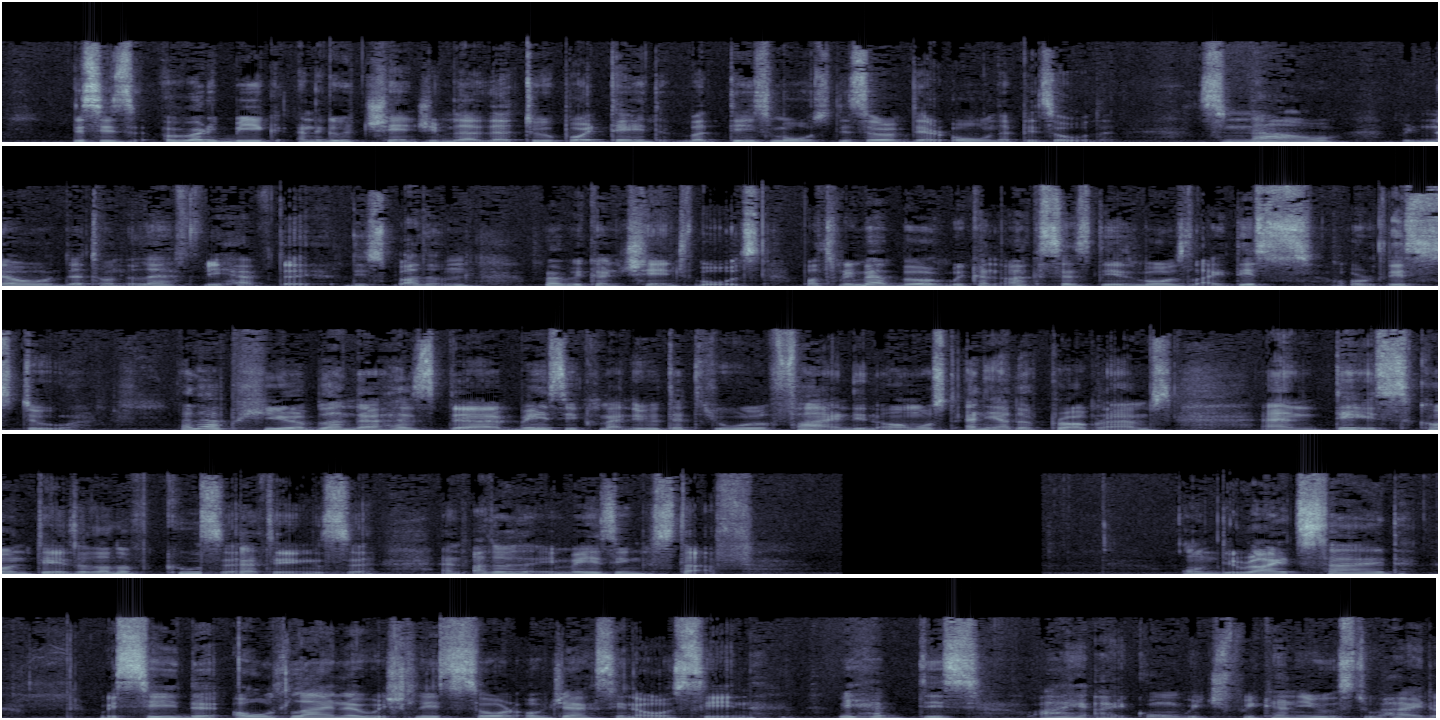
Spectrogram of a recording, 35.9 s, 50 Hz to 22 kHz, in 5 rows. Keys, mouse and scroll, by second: 5.1 click, 16.3-30.5 drag, 21.7 Tab, 31.0-35.8 middle drag, 31.5 scroll down 1.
